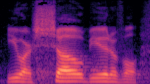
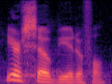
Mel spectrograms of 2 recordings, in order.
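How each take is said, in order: First: The phrase is said at a louder volume. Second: The phrase is said at a quieter volume. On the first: The speaker calls it right. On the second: The speaker calls it wrong.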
